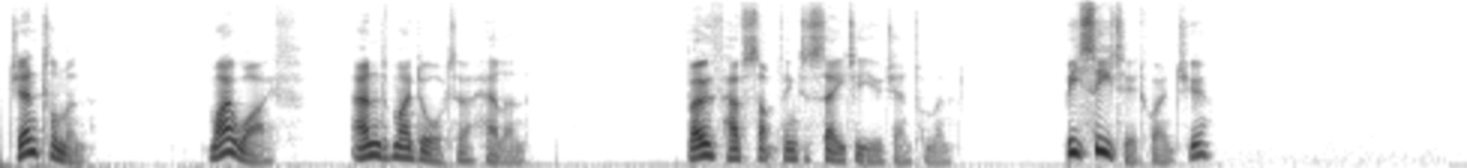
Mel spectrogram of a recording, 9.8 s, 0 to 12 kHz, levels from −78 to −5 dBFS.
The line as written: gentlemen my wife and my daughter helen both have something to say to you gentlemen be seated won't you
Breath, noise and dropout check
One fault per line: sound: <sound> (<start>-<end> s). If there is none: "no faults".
no faults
